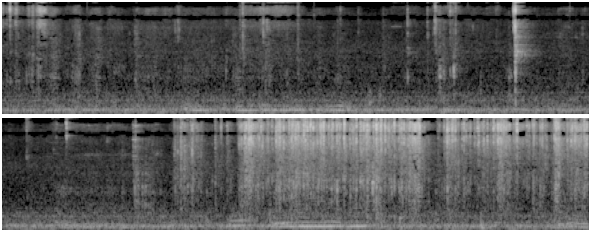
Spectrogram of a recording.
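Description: Close-up chewing and crunching of cucumber salad and crackers, with short clicks of bites scattered through. From about eight seconds in, a denser rustle of a plastic bag being handled.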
